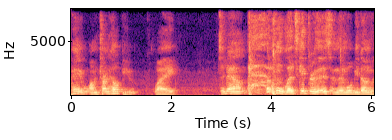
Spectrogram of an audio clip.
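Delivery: acted assertive, no-nonsense, firm yet respectful. Retelling how another speaker told someone to sit down: imitating an assertive, authoritative tone. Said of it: "assertive tone. Like, it's authoritative".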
